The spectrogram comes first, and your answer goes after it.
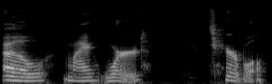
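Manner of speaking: mock-appalled aside, fading to a whisper; hushed mock dismay. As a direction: mutter it in mock horror, then whisper the last word. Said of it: "and I'm like".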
